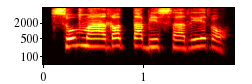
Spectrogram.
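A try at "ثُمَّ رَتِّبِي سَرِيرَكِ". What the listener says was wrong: Summa rattibi bi ratti gitu. Ratti bukan ratta.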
